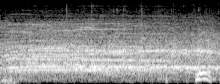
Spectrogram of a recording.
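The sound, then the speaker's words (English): A large Boston crowd cheers and hollers in a loud, sustained roar that holds steady for about two seconds, with a mass of overlapping voices blending into a dense wash of noise. “I just wanted to do that just to get that Boston crowd.”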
